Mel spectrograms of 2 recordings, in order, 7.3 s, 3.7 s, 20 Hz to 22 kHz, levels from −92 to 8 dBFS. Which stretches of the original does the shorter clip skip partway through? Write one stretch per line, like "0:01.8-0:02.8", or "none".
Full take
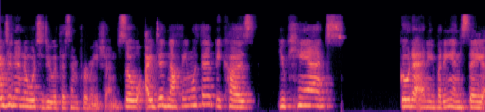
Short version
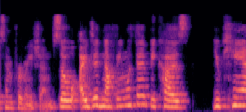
none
